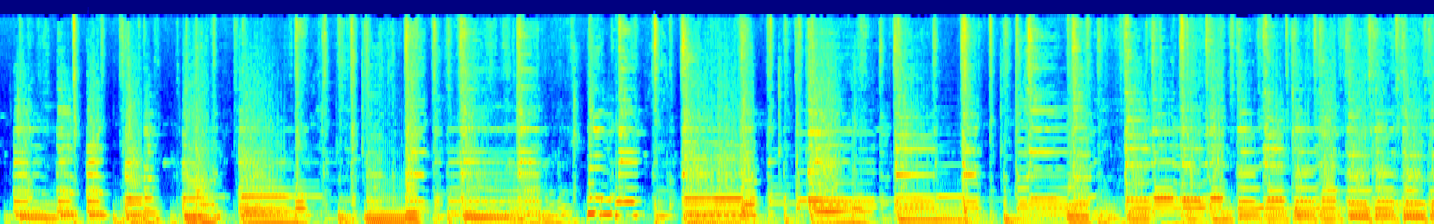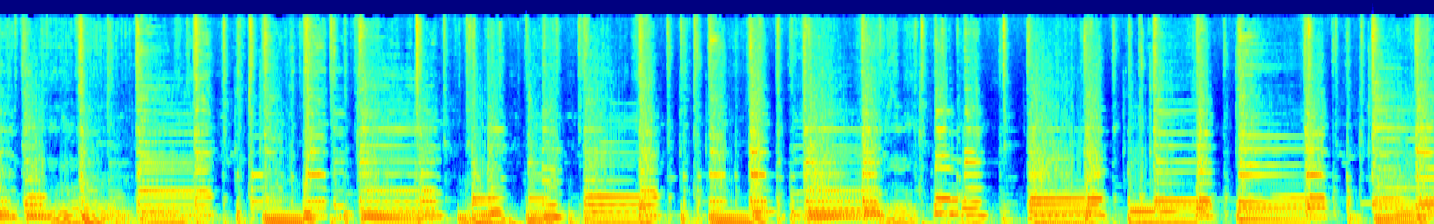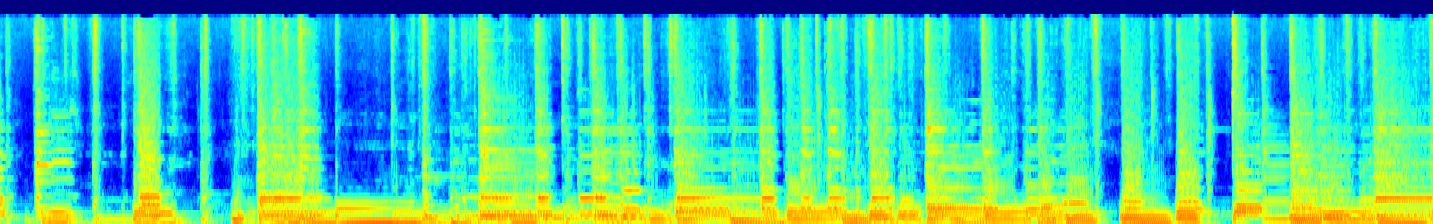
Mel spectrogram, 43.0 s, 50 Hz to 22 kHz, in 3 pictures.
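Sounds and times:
electric guitar melody: 0.0s - 43.0s
walking bass line: 0.0s - 43.0s.

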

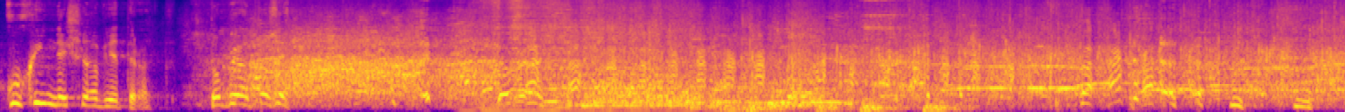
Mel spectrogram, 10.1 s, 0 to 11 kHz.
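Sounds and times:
audience laughing: 1.5s - 10.0s
audience applauding: 3.4s - 10.0s.

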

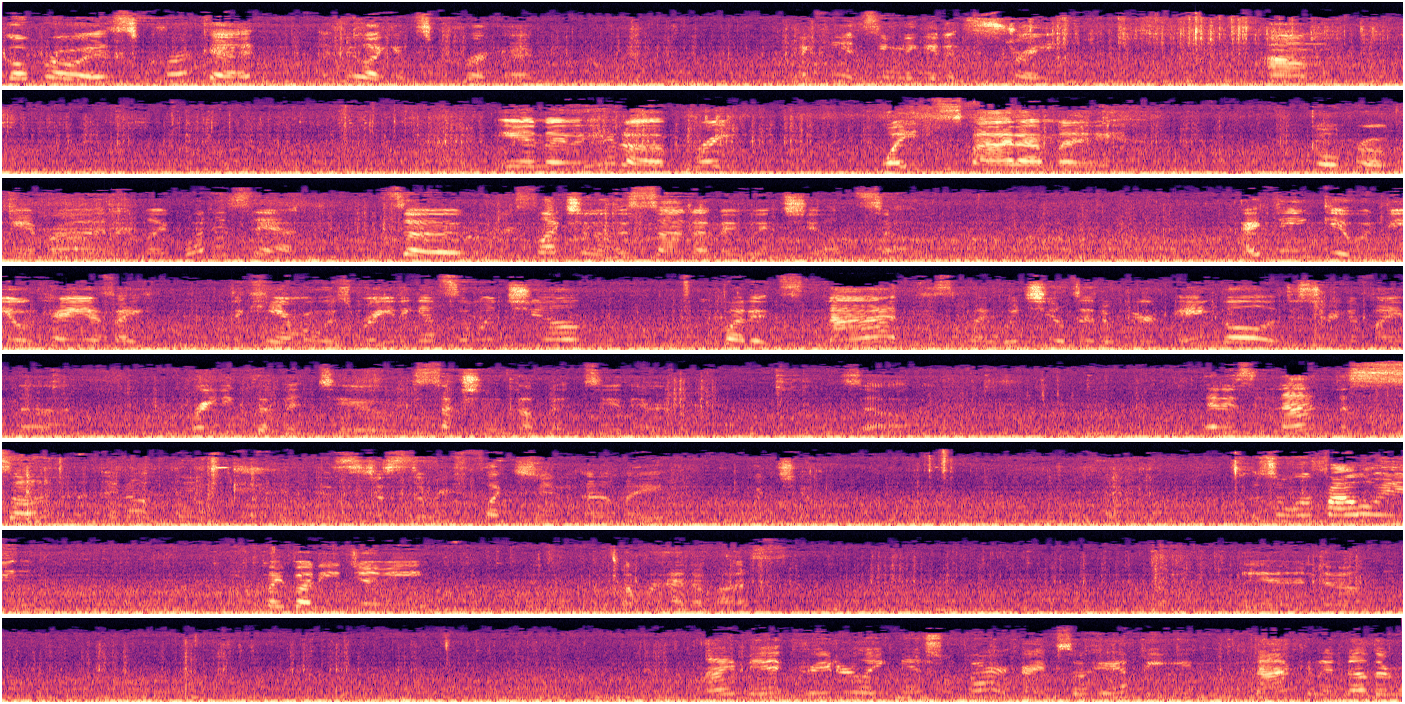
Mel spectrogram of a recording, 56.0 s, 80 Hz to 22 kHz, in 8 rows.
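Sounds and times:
van engine and tyres droning: 0.0s - 56.0s.

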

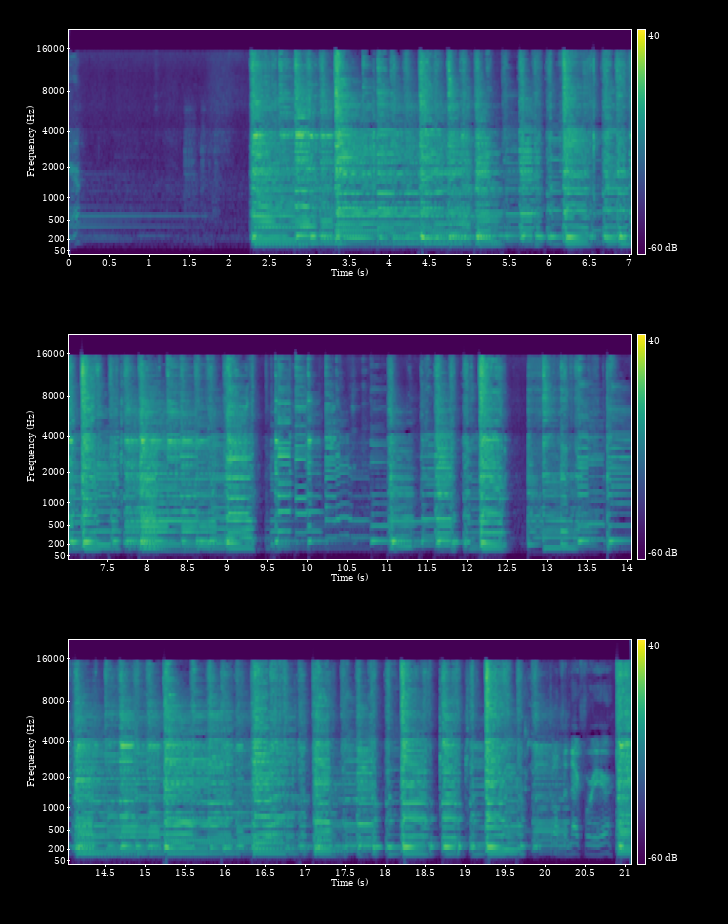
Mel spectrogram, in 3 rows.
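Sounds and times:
acoustic guitar strumming chords: 2.2s - 21.0s.

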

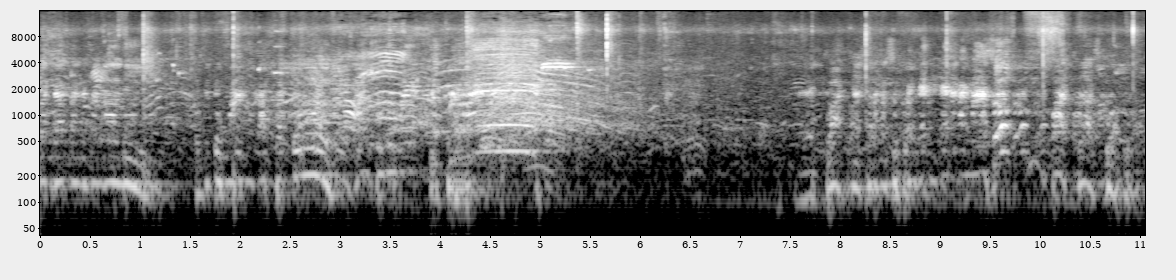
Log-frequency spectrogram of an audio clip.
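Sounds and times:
spectators cheering and shouting: 0.0s - 7.6s
murmur of voices: 0.0s - 11.0s.

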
